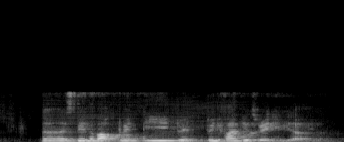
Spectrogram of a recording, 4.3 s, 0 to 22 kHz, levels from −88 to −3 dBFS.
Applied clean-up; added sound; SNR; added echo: neural separator model SepFormer DNS4.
